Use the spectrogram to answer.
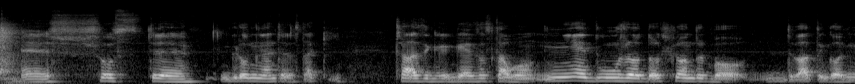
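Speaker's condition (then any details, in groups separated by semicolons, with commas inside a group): Cerebral palsy; uses wheelchair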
